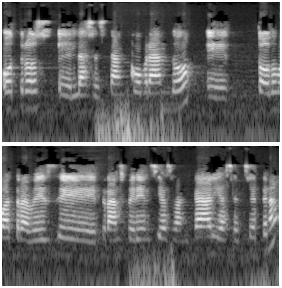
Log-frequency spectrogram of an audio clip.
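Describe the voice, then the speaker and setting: With a Mexican accent, a woman speaks at a fairly high pitch with fairly even intonation and very even loudness. Noticeable background noise is audible. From Mexico. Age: 20s. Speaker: engineer and entrepreneur. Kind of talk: interview. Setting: phone call. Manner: hesitant, many fillers. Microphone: telephone line.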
